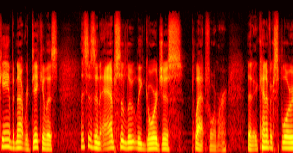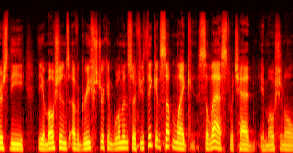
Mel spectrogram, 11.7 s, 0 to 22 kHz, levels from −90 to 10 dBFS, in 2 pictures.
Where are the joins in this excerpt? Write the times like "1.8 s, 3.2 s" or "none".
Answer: none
